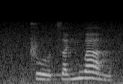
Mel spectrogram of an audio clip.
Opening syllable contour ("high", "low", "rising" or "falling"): low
